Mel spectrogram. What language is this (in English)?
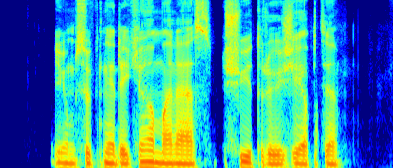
Lithuanian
